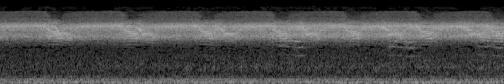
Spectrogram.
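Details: On a July 2019 summer evening in Nebraska, plentiful cicadas in the trees make a dense high-pitched buzzing drone, lightly pulsing in waves, with a faint chirp near the end.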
